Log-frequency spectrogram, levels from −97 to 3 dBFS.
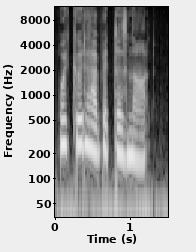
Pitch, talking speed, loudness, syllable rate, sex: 210 Hz, 200 wpm, -16 LUFS, 5.0 syllables/s, female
